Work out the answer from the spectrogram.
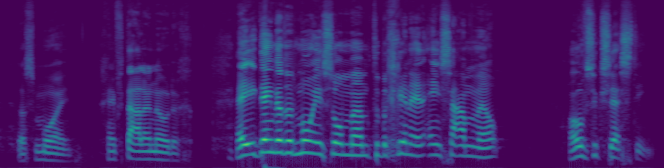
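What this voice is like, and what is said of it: The Hague Dutch accent. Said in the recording (Dutch): “mijn Haagse accent”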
